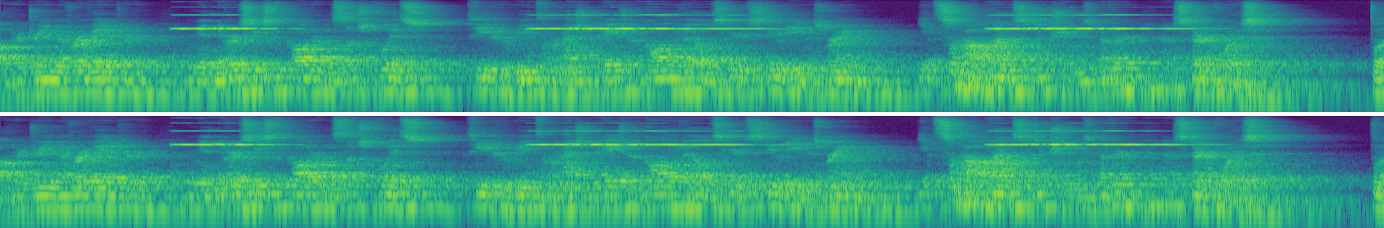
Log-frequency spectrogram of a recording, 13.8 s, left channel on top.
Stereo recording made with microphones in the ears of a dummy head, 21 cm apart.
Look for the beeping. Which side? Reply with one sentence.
You can hear the beeping on the right.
